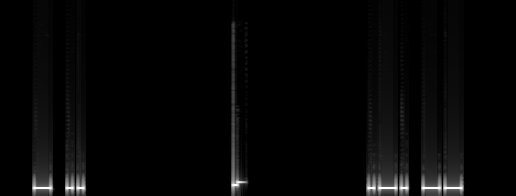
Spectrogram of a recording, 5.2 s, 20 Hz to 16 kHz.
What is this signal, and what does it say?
Morse code, heard as a keyed tone, about 22 wpm, 700 Hz. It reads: TI RM
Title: Top Two Letter Combinations in Words 22wpm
